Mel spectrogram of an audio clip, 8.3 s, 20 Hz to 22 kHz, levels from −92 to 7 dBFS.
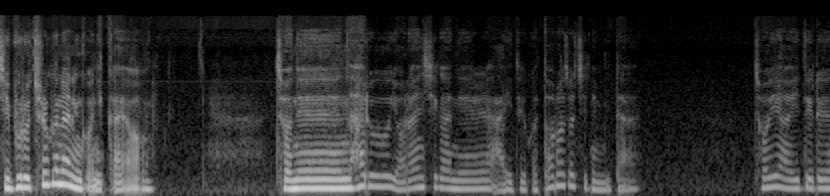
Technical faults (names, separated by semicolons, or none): none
